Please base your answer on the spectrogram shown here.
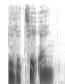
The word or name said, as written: billettering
